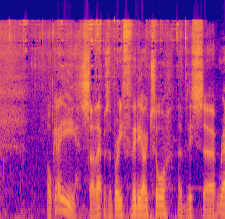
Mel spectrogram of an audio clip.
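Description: A middle-aged man speaks calmly and close to the microphone.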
